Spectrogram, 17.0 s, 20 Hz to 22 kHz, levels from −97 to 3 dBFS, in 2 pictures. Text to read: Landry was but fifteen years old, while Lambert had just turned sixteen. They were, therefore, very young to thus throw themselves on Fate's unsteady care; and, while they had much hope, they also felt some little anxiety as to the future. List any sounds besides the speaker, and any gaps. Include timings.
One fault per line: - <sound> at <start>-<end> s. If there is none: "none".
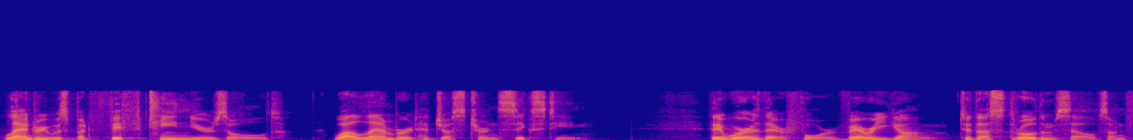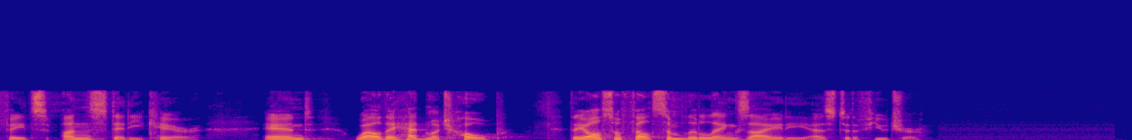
none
